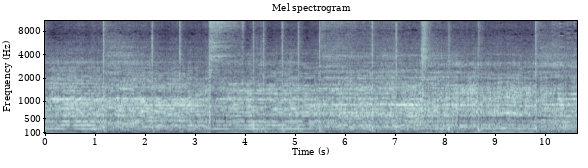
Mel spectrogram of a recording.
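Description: Live rock band playing an instrumental passage: one-string guitar over a full drum kit, with a cymbal crash about three seconds in.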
